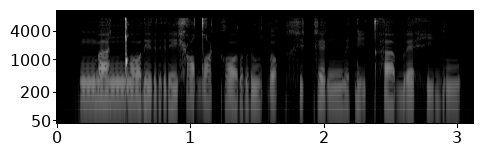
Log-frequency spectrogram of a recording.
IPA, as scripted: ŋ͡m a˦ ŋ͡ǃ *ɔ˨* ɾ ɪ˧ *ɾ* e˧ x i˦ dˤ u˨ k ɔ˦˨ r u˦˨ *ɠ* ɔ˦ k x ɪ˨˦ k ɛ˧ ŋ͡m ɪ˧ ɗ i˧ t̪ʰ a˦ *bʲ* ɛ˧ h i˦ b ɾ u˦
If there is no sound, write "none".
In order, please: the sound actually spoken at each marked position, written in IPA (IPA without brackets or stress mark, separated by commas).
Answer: ɔ˦, r, ɗ, b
